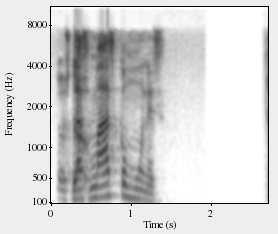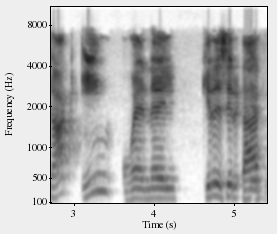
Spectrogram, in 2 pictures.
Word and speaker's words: tak: Tak, Tak. tak, inwenel, Tak. Inoenel. tak, tak, Trak. tak, Trak. T, A, K, con Ah, acento en la primera A.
